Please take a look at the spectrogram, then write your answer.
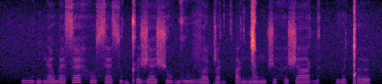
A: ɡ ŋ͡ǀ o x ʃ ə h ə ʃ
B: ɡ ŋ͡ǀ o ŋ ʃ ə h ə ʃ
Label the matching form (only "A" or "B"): B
